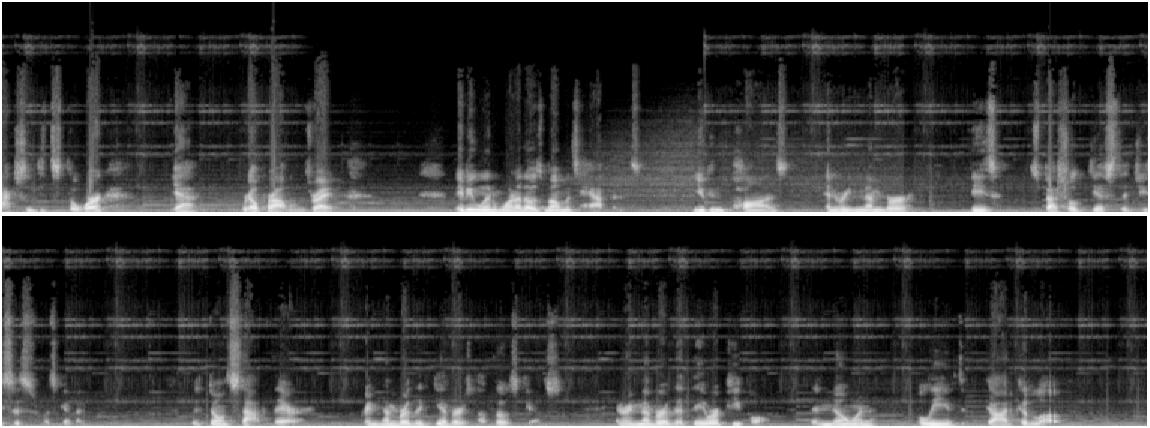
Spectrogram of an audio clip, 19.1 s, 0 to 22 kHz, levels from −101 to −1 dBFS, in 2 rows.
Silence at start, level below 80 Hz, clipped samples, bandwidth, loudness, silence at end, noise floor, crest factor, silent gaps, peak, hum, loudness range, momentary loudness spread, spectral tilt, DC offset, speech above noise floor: 0 s; -46 dBFS; under 0.1%; 18 kHz; -18 LUFS; 0.25 s; -43 dBFS; 18 dB; none; 0 dBFS; none; 6 LU; 19 LU; -7.5 dB/octave; under 0.1%; 26 dB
